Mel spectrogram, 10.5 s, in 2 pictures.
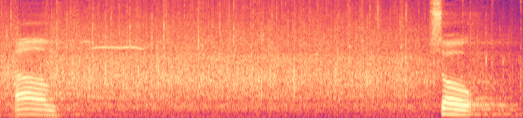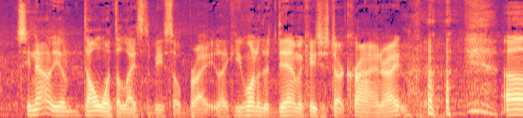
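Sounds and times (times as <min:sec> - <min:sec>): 
audience applause: 0:00.0 - 0:05.3
speech: 0:00.2 - 0:00.8, 0:04.4 - 0:10.4.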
